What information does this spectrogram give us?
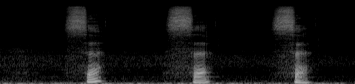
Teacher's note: Seen makes a whistling S sound, like the hissing of a snake.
